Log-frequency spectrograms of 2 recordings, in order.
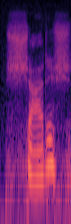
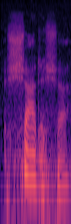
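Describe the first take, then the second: First: The word ends without a vowel sound. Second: The word ends with an added vowel sound. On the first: The speaker calls it right. "it's a silent E. It's Schottish" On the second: The speaker calls it wrong. "not Schottische"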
